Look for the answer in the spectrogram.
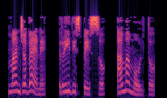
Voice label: italian sayings about life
